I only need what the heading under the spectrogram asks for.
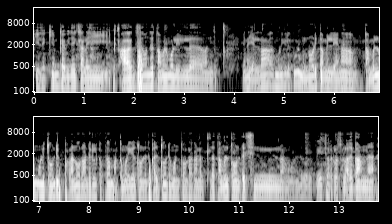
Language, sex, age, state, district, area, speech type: Tamil, male, 18-30, Tamil Nadu, Namakkal, rural, spontaneous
